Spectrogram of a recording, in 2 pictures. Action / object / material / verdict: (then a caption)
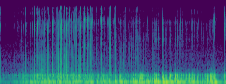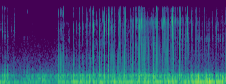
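scrape / woven metal wire microphone grille / metal mesh / none. Long pointed nails scratch and tap across the hollow, round woven metal wire grille of a large microphone with both hands, producing a dense, irregular rustling and clicking. The sound is dominated by a deep, boomy rumble with faint bright scratchy edges. It quiets briefly midway before building again.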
